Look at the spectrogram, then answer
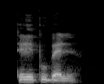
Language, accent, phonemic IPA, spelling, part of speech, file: French, France, /te.le.pu.bɛl/, télé-poubelle, noun, LL-Q150 (fra)-télé-poubelle.wav
- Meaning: trash TV, junk TV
